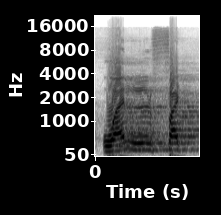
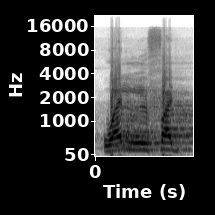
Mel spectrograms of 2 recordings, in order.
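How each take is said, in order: First: The final r sound is dropped. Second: The final r sound is dropped.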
